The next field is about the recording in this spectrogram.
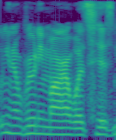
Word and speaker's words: Rooney Mara: And he was talking about Rooney Mara, who I think I just said her name right for the first time in living history. – It is.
